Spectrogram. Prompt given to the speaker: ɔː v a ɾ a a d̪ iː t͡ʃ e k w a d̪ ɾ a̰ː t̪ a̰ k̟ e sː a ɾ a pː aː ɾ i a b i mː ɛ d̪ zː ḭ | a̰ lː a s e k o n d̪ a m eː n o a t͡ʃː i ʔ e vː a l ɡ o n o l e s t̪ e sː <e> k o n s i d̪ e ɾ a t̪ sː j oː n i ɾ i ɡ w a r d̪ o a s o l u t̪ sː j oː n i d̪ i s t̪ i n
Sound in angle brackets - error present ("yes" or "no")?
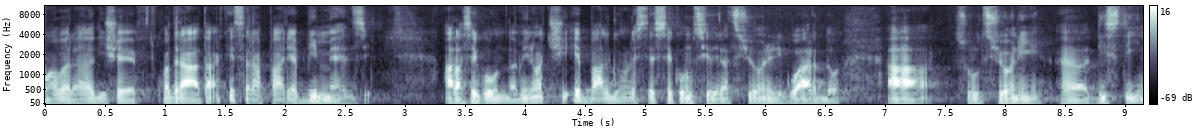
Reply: no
